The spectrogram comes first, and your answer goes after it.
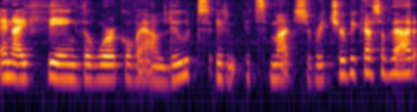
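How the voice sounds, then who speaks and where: A woman speaks with a Spanish accent. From Spain. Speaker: publishing operations director and writer. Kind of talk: interview. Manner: halting, many fillers and repetitions.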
